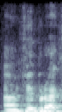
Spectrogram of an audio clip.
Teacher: Amphibrach, meaning weak, strong, weak.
